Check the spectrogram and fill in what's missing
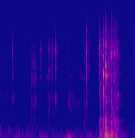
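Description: Plastic film peeled off Bakugan Battle Pack packaging, a faint scattered crinkle building to one short, louder tearing burst near the end, heard alone.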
